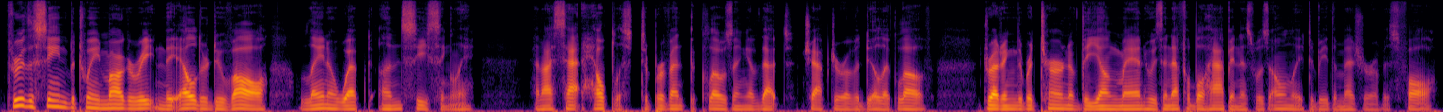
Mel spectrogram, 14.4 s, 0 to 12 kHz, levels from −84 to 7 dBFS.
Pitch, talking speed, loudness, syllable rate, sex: 105 Hz, 185 wpm, -21 LUFS, 5.8 syllables/s, male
